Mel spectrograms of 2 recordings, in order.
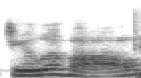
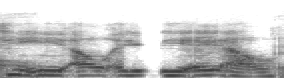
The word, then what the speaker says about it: DeLaval: It's pronounced many different ways, but I pronounce it DeLaval. – DeLaval. – DeLaval.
